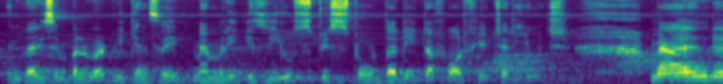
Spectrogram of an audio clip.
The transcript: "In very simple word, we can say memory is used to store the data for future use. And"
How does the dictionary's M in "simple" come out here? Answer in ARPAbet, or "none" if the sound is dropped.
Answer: M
